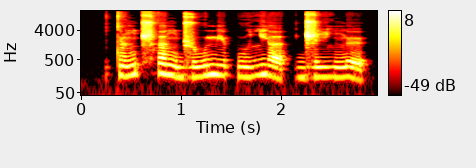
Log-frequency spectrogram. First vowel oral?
no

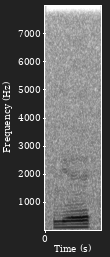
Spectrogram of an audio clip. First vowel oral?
yes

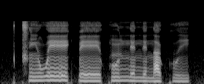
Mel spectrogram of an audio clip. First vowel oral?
no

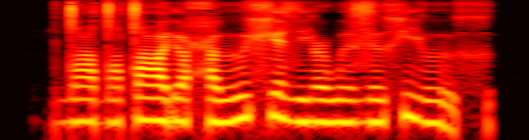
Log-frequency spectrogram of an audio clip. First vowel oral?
yes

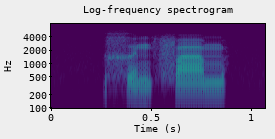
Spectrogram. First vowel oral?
yes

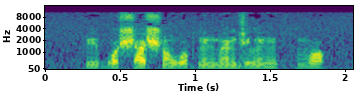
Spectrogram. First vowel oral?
yes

